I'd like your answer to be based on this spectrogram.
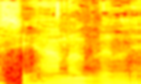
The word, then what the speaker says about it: Sihanoukville: Udtalte jeg byen rigtigt? – Ja, Sihanoukville, ja.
